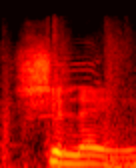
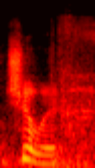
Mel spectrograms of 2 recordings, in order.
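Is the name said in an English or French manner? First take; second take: French; English. First: The name is pronounced in a French manner. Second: The name is pronounced in an English manner. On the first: It makes the name a joke. "supposed to be pronounced the French manner" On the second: It is the less entertaining reading.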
